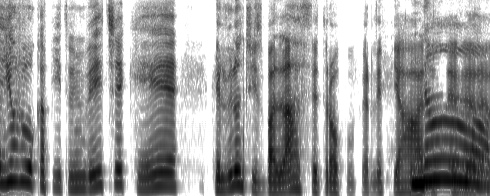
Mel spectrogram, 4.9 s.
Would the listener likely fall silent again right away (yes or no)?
no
